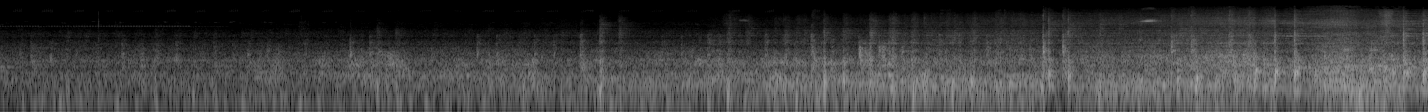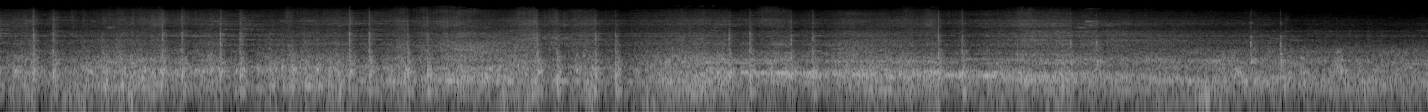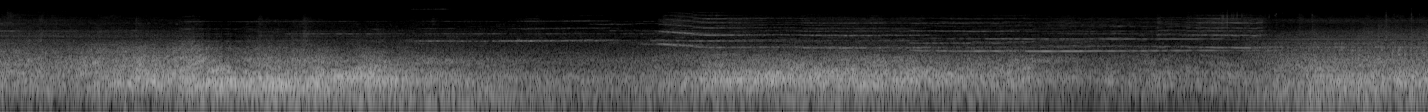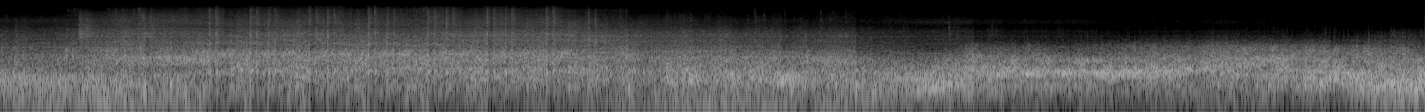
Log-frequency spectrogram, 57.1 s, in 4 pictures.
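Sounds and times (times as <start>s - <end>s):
train wheels clattering over joints: 4.7s - 18.8s.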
